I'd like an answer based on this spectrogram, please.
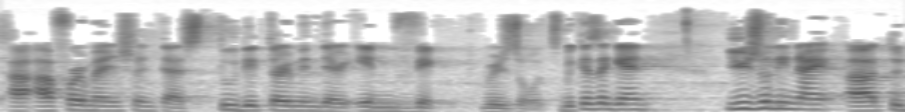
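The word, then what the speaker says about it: IMViC: Ang I, kay murag ibutang na siya para murag ma-pronounce mo siya as MVIC.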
